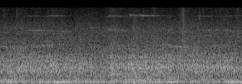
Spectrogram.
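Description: Steady low hum and hiss of running factory machinery in a sachet water plant, with no sudden sounds.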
